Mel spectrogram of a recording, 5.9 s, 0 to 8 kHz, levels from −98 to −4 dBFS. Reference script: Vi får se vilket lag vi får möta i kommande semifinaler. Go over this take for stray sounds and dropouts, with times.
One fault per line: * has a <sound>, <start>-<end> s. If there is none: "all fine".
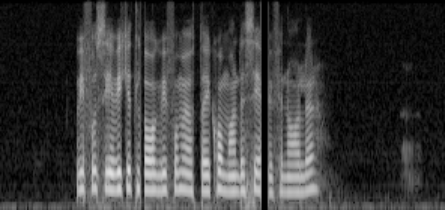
* has a dropout, 1.9-1.9 s
* has a dropout, 3.5-3.6 s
